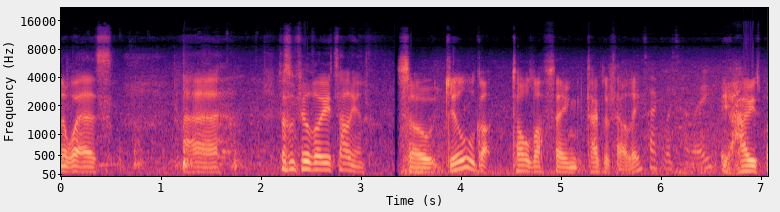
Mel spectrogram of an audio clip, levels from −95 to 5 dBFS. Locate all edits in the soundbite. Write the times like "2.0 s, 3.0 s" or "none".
3.5 s

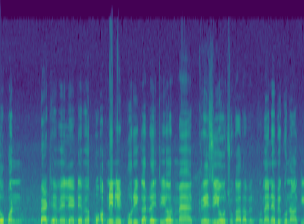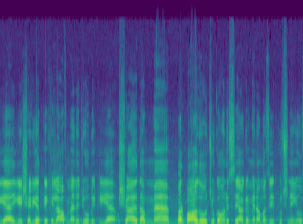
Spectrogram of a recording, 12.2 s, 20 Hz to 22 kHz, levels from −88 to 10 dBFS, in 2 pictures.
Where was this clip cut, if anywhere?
1.8 s, 5.2 s, 8.4 s

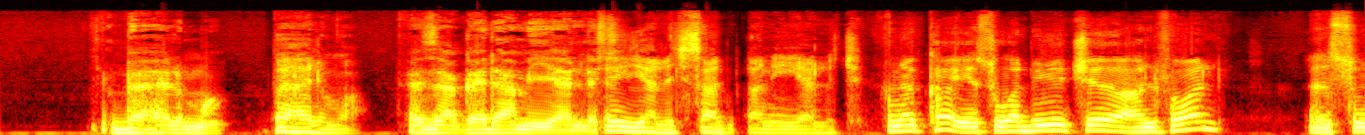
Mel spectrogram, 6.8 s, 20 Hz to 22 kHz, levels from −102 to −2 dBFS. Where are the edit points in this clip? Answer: 4.4 s

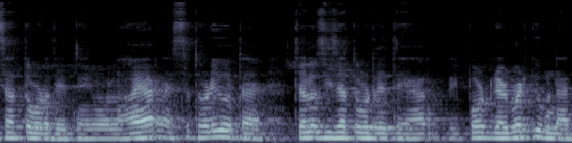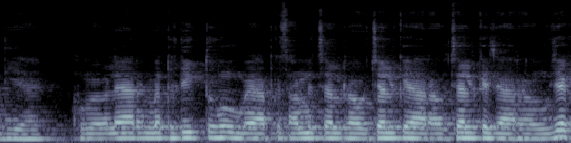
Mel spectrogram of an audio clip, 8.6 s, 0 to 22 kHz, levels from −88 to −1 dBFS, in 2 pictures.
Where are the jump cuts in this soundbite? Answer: 4.9 s

